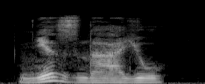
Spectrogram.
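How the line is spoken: Slow answer. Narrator (Russian): медленно ответил Гарри

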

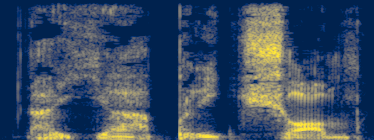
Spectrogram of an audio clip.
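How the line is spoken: Hissing. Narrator (Russian): зашипел дядя

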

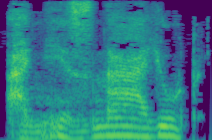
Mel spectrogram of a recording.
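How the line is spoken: Whisper in ear, goblin. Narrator (Russian): зашептал крюкохват на ухо Гарри

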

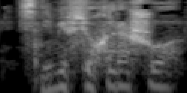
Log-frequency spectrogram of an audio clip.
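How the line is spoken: Whispered. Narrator (Russian): зашептала она

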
